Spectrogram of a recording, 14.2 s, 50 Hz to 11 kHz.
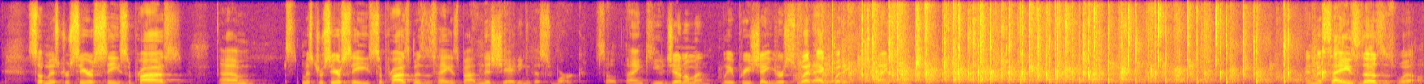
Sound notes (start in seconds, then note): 7.9 attendees applauding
